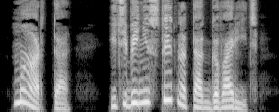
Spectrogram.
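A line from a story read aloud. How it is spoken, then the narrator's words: Exclaiming. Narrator (Russian): воскликнула мисс Гарретт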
